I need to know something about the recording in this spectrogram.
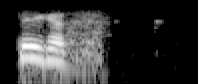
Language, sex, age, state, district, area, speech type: Bengali, female, 45-60, West Bengal, Alipurduar, rural, conversation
